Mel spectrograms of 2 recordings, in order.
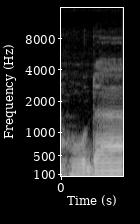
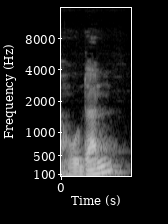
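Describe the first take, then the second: First: The word ends with a long a vowel. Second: The word ends with an n sound. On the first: The speaker calls it right. "tetapi huda" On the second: The speaker calls it wrong. "Tidak dibaca hudan"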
